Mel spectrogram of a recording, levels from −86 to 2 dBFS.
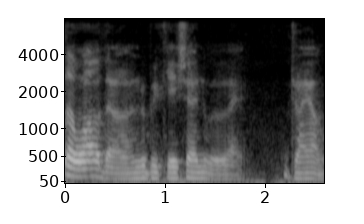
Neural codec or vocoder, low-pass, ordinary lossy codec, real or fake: codec, 16 kHz, 1.1 kbps, Voila-Tokenizer; none; none; fake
